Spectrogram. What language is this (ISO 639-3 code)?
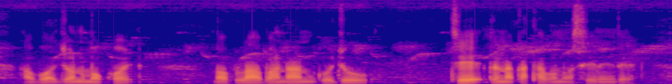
sat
